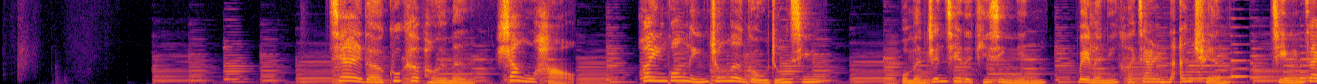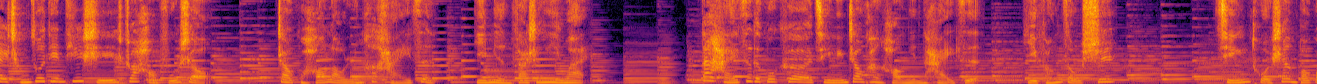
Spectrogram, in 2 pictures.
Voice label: 安全提示禁火提醒

